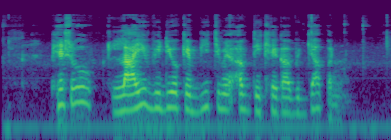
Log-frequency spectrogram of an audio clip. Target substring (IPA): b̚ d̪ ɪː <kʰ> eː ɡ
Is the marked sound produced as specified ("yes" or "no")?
yes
